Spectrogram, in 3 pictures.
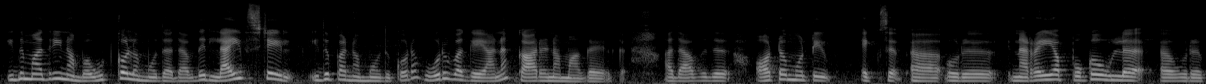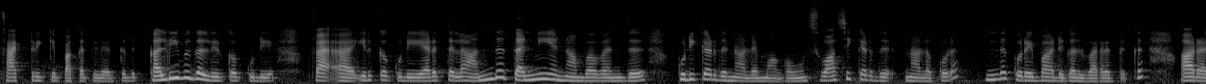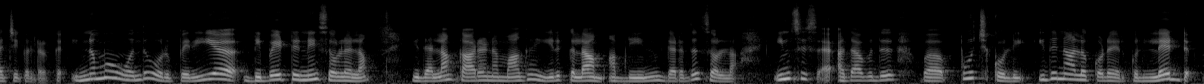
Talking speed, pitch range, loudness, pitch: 100 wpm, 160-215 Hz, -33 LUFS, 175 Hz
